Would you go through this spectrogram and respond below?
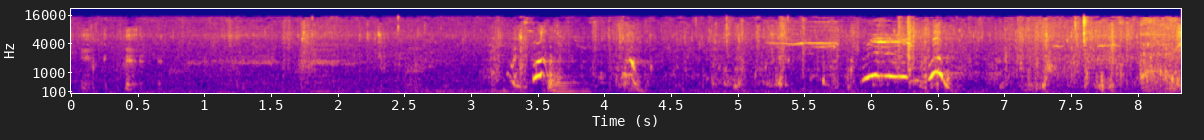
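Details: German Shepherd Génie romping in puddles of water, letting out a few high yelping barks, one early and a double bark later, over splashing and faint talk.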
